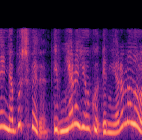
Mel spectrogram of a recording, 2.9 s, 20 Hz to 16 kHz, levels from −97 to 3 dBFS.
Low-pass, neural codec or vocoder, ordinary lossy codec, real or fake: 7.2 kHz; codec, 16 kHz, 1.1 kbps, Voila-Tokenizer; AAC, 64 kbps; fake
